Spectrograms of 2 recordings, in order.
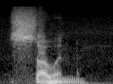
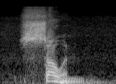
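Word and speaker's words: Samhain: Sowen. Okay, remember that, as in sewing your jeans, sewing a shirt, sewing a button. But it is actually, it's actually the Irish word for Halloween, spelled S-A-M-H-A-I-M. But it's pronounced sewing.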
